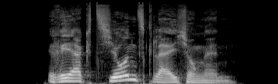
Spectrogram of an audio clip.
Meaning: plural of Reaktionsgleichung
- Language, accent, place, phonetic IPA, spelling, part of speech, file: German, Germany, Berlin, [ʁeakˈt͡si̯oːnsˌɡlaɪ̯çʊŋən], Reaktionsgleichungen, noun, De-Reaktionsgleichungen.ogg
